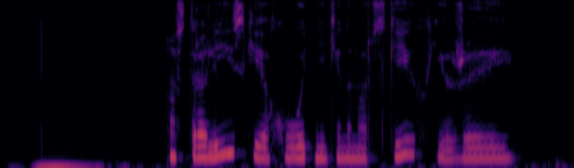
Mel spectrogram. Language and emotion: Russian, sad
